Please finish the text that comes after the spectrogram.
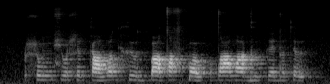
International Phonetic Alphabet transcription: ɬ u ɲ ɕ u ɬ ɨ k e ðˤ u d xʲ u d ɓ ɯ tˤ ɯ sˤ k͡p u | dˤ u ðˤ a ɡ ɯ k e d o t ɾ ɨ

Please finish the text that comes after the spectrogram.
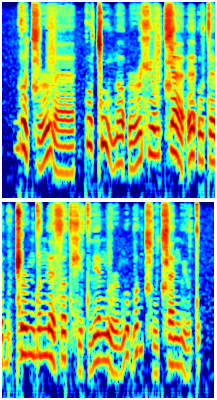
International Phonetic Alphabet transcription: ɡ ʌ˥˩ t͡ɕ ə˞˩˥ v æ˩ | k ʊ˥˩ ǀ u˥˩ n ʌ˧ ʔ ə˞˩˥ xʲ ʌ˥ v t͡ɕ æ˥˩ ʔ ɛ˥ ʔ ʊ˧ t ɛ˧ b ʊ˧ ǁ ə˞˥ ŋ d ʌ˥ ŋ ɛ˥˩ s ʌ˥˩ t xʲ ɛ˩ t lʲ æ˥ ŋ v ə˞˩ ŋ ʊ˥˩ b ʌ˥ ɡ t͡ɕʰ u˩ t͡ɕʰ æ˧ ŋ lʲ ʊ˩˥ t

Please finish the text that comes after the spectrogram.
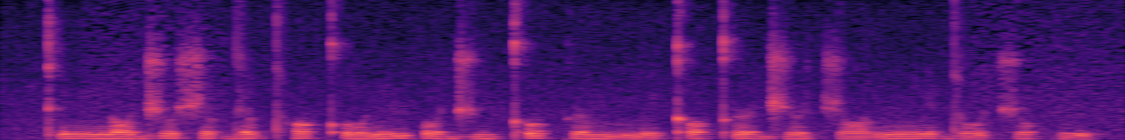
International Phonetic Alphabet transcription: kʼ ɪ nː ɔ d͡ʒ o ʃ ə l d ə l tʰ ɔ kʼ o n y ʔ o d͡ʒ y kʼ o k ə˞ mː e kʼ ɔ kʼ ə˞ d͡ʒ ə˞ t͡ʃ ɔ l nː ɪ d o t͡ʃ o k ɪ

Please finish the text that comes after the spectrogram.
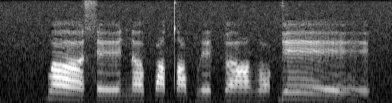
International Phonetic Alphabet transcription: b ɐː s eː n ɐ p ɛ tˤ o b e ɠ ɐː ðˤ u ɠ eː

